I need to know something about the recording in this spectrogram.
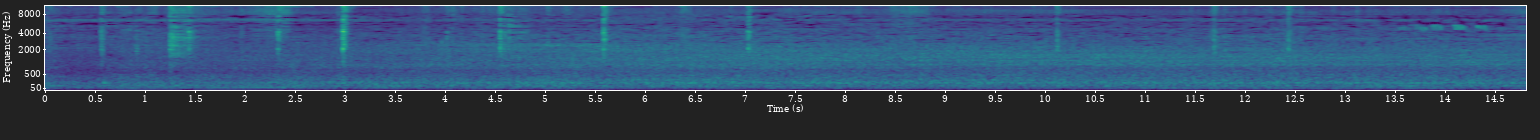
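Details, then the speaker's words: Toyota Avanza test-driving downhill in 4th gear after repair: smooth, even road rumble with no growl or snore rising with speed; the 4th-gear snoring noise is gone after replacing the worn output shaft bearing to the propeller shaft. "Kedengaran disini untuk suara ngorok digi4 yang dikeluhkan oleh pemilik mobil Ternyata memang sudah hilang atau sudah sembuh"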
